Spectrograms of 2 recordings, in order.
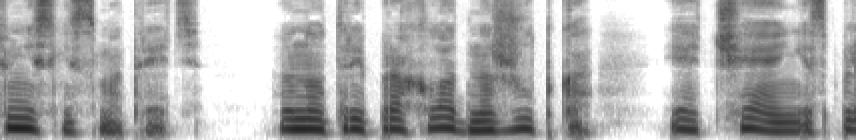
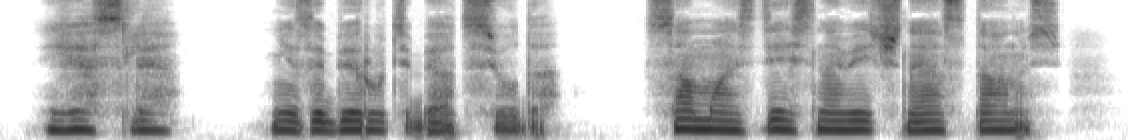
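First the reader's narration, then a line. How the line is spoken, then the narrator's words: Very quiet tearful whisper. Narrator (Russian): прошептала очень тихо, чувствуя, как слезы катятся по щекам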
